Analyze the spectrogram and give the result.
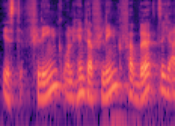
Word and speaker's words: Flink: Und es geht um Flink. Habe ich das richtig ausgesprochen? – Du hast es perfekt richtig ausgesprochen.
